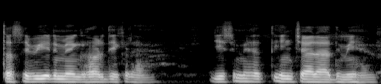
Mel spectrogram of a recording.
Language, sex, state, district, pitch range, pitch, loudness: Hindi, male, Bihar, Patna, 120-135 Hz, 130 Hz, -15 LUFS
